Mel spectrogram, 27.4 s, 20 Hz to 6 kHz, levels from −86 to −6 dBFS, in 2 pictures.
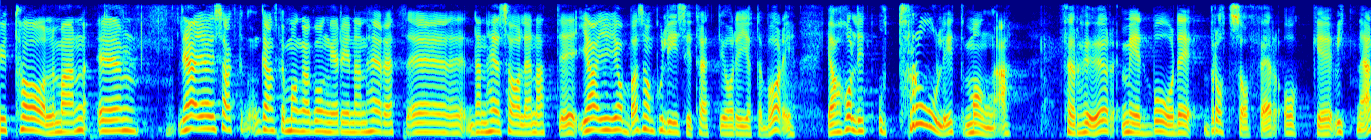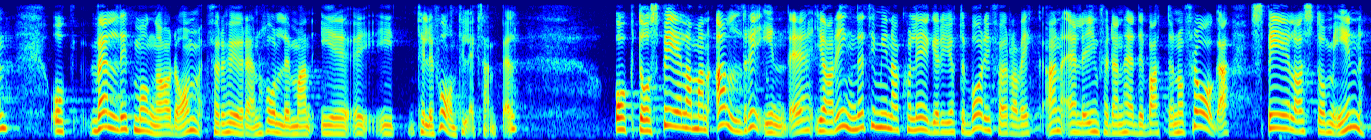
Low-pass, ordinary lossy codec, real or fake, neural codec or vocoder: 5.4 kHz; none; real; none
